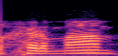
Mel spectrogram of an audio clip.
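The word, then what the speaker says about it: Germán: You pronounce my name really well, Herman, but some people might see that it's spelled German. I'm from Spain originally, and in Spanish, the G is a G. So you got to clear your throat a little bit to pronounce my name.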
